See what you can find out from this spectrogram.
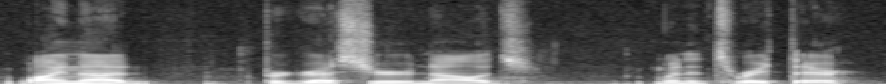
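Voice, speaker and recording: A man with a very low voice talks in a casual chat, giving blunt, clipped verdicts that he repeats. The recording is dry and close, with no room sound. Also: steady tone, a little slow, creaky, clean tone, no room sound. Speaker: professional baseball player guest.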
